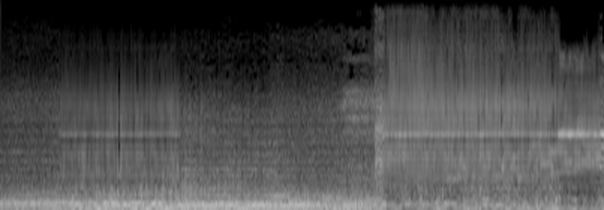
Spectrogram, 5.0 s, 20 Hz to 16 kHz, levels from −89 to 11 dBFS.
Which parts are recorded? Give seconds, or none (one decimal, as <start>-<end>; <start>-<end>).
0.0-0.5; 1.5-3.2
